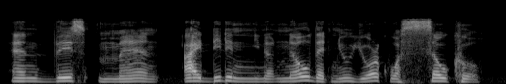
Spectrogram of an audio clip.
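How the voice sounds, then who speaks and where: A man's fairly high voice, very slow, with monotone, flat intonation. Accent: Russian. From Russia. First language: Russian. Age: 30s. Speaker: 3D artist. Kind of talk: casual chat. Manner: halting.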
